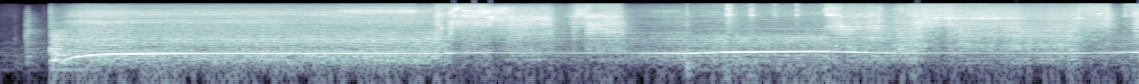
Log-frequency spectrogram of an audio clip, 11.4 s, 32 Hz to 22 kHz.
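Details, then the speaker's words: Volta F1 vacuum motor starts with a steady hum and rough, gritty bursts on top from worn, non-serviceable motor bearings; the noise appears when the vacuum has not been used for a long time. "Okay, you are very close to the Volta, and now or never you will hear that bearing noise."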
